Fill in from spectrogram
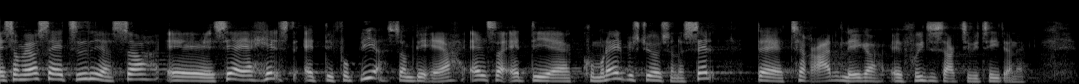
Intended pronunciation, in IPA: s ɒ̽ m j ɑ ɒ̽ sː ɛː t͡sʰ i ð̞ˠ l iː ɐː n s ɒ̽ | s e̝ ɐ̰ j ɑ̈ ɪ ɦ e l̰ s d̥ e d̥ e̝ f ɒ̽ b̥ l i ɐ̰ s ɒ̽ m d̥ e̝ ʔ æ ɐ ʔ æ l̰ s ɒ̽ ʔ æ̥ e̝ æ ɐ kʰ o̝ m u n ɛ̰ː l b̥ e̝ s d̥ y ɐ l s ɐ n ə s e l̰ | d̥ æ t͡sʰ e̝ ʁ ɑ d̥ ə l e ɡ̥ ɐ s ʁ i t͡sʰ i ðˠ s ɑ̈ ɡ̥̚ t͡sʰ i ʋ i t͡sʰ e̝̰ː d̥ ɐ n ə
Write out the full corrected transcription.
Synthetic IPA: s ɒ̽ m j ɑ ɒ̽ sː ɛː t͡sʰ i ð̞ˠ l i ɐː s ɒ̽ | s e̝ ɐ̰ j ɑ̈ ɪ ɦ e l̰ s d̥ æ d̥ e̝ f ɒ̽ b̥ l i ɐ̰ s ɒ̽ m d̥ e̝ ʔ æ ɐ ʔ æ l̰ s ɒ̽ ʔ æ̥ e̝ æ ɐ kʰ o̝ m u n ɛ̰ː l b̥ e̝ s d̥ y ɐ l s ɐ n ə s e l̰ | d̥ æ t͡sʰ e̝ ʁ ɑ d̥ ə l e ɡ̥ ɐ f ʁ i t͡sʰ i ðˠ s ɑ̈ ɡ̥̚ t͡sʰ i ʋ i t͡sʰ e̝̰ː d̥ ɐ n ə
